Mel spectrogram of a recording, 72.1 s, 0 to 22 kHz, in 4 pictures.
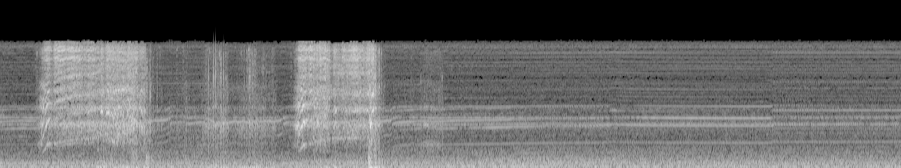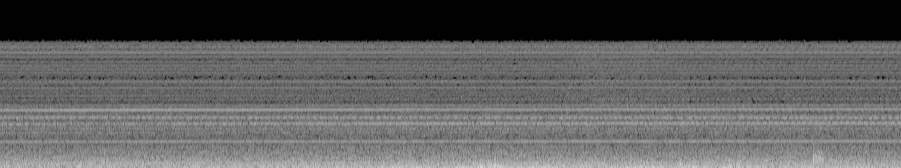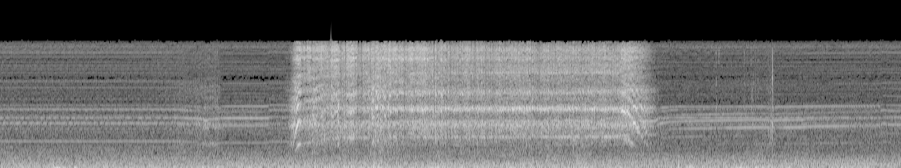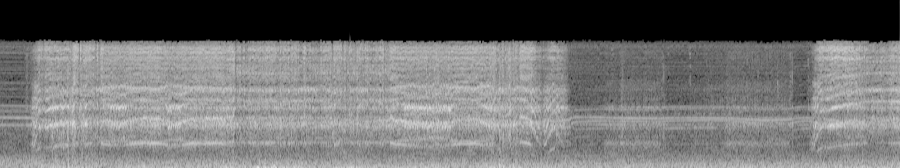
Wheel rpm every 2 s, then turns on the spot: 80, 90, 30, 130, 0, 0, 0, 0, 0, 0, 0, 0, 0, 0, 0, 0, 0, 0, 0, 0, 10, 170, 200, 200, 90, 10, 0, 80, 160, 160, 160, 160, 80, 10, 20, 120.
2-4 48-50 66-68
